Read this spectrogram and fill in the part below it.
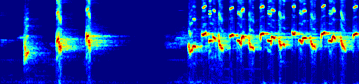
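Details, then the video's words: Yellow-vented bulbul (trucukan) singing, kept as a cage bird for daily song training: three sharp separate notes, a pause, then a fast chattering run of bubbly warbled notes. "KICAU SUARA trucukan gacor KHUSUS BUAT MASTERAN HARIAN"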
